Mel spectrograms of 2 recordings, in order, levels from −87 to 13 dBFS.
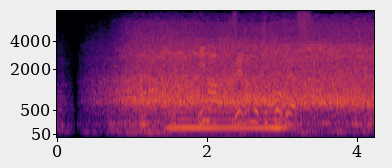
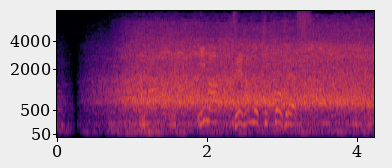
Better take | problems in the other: second | background sound (Bowed string instrument); 8 dB below the speech

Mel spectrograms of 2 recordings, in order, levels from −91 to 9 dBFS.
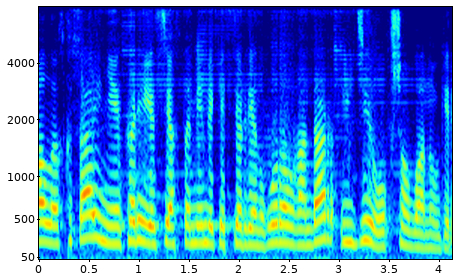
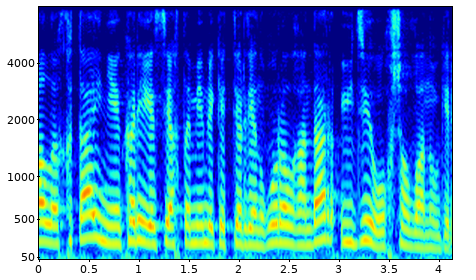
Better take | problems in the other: second | noise reduction (neural separator model SepFormer DNS4)

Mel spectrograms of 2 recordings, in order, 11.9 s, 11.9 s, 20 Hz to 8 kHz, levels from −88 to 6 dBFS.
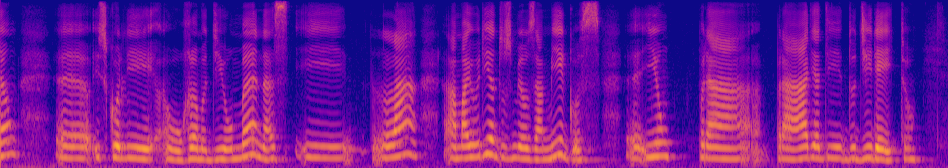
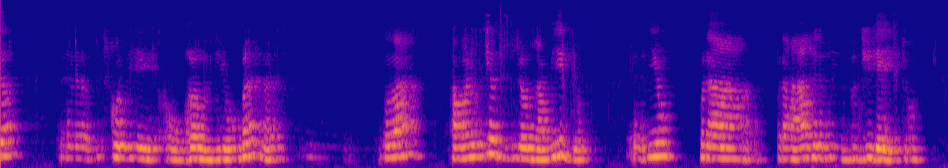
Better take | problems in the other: first | noise reduction (neural mask model DeepFilterNet 3)

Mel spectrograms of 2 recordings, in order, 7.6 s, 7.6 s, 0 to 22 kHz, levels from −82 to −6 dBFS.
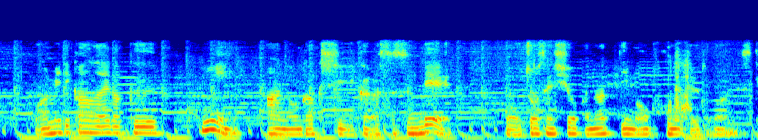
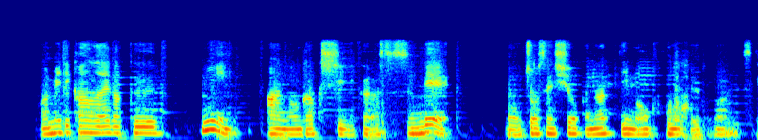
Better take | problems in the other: first | noise reduction (neural mask model RNNoise)

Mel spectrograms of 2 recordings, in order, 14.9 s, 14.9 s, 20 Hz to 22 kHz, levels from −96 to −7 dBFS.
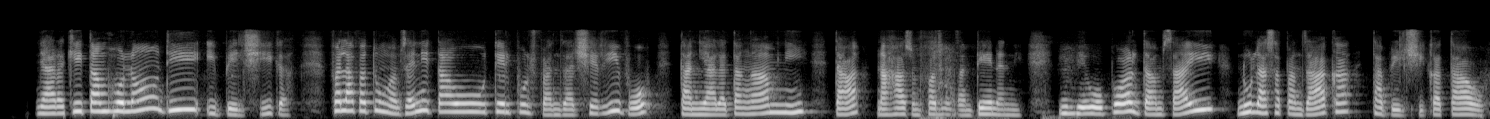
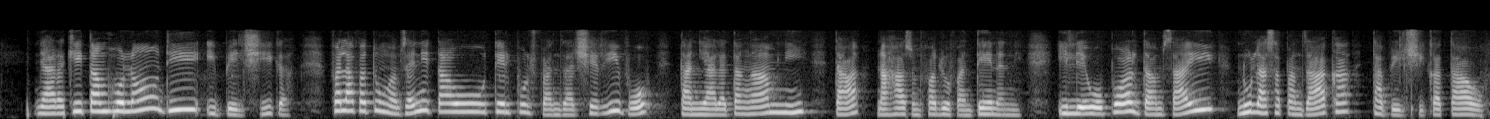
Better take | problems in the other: second | noise reduction (neural mask model DeepFilterNet 3)

